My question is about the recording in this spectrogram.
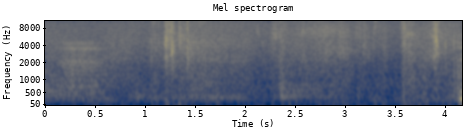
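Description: Faint rustling and a few short soft clicks from hands handling the head and neck during positioning for a chiropractic neck adjustment, picked up close on a clip-on microphone.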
